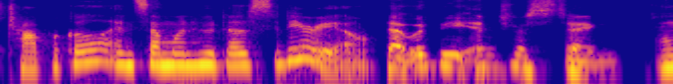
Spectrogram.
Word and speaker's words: sidereal: Sidereal. It's spelled like side real.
